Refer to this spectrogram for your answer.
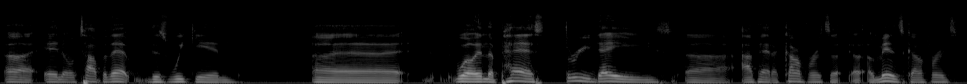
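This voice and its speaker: A man's voice: lowish voice, a little slow, a little mellow, dry recording. A man, congested and worn from singing, chatting casually as a podcast co-host. He rambles, corrects himself and laughs often. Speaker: podcast co-host, worship leader. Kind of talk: casual chat.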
